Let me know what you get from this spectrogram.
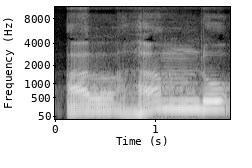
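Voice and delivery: "alhamdu" overlong in a chanting tone; wrong drawn-out syllables. Shown as a demonstration. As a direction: drag out "alhamdu", lingering on each syllable. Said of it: "jangan dibaca".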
